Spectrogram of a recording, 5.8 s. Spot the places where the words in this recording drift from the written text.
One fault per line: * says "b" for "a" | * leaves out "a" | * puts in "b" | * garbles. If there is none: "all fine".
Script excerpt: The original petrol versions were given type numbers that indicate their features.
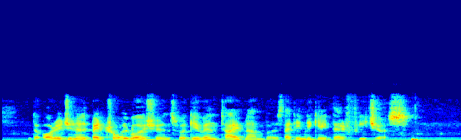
all fine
